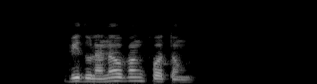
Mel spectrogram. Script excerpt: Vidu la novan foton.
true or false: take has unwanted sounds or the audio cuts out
false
